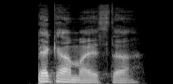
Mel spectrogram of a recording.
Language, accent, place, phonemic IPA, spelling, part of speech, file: German, Germany, Berlin, /ˈbɛkɐˌmaɪ̯stɐ/, Bäckermeister, noun, De-Bäckermeister.ogg
- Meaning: master baker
